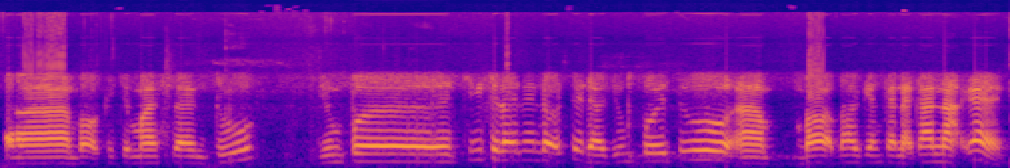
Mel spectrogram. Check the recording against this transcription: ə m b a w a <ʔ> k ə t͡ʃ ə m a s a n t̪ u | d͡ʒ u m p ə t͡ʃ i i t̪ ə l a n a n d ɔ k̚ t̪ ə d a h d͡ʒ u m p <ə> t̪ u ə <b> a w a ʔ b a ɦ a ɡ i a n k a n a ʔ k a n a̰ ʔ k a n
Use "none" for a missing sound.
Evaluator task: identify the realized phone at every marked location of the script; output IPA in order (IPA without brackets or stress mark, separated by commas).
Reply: ʔ, ə, b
